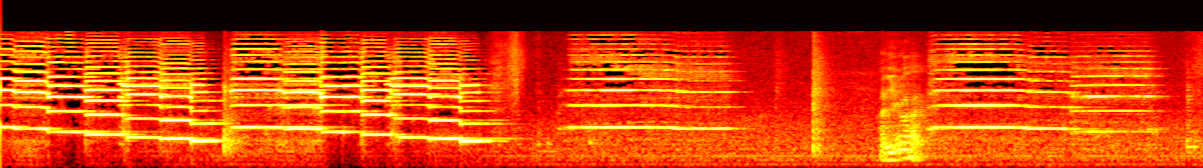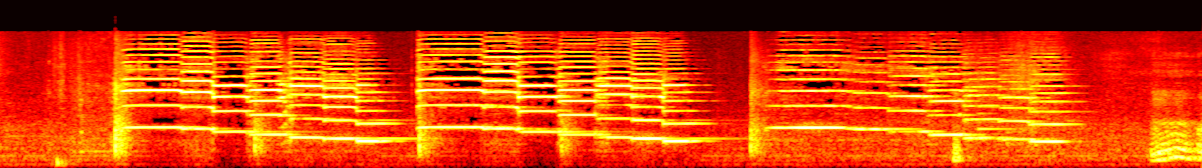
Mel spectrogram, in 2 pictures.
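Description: A violin playing the same short descending slurred phrase again and again, seven times, each run two to three seconds long with short gaps between. It is a slow bowing exercise for hearing unwanted accents at the bow changes, where the bow speeds up on the note before each change.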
